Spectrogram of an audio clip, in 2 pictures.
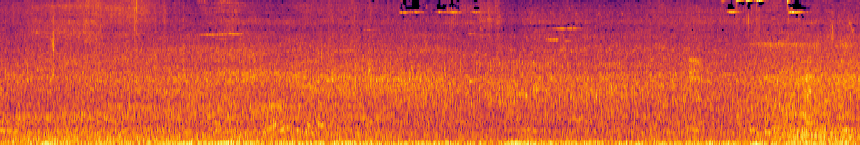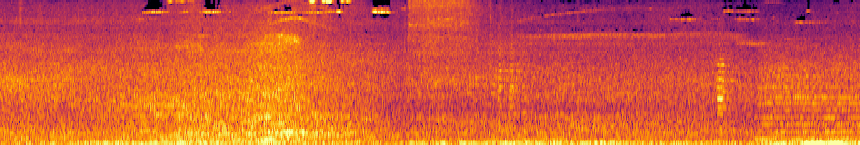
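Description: Road traffic noise on a busy city street: vehicle engines running and passing as a low, continuous rumble, with one engine growing louder and rising and falling in pitch about two-thirds of the way through.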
